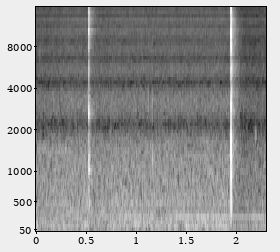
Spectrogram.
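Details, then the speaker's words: Cyclops Brute electric fence charger in for repair: two crisp sharp clicks about 1.4 seconds apart over a faint hum, pulsing normally under a 100 to 150 ohm load while still giving almost 8,000 volts. "It's reading, it's still getting almost 8,000 volts out of it with 100 ohm, with 150 ohm load. So these things can take a pretty good load on them and still work."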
